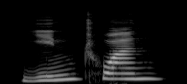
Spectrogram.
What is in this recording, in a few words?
"yin2chuan1", chinese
